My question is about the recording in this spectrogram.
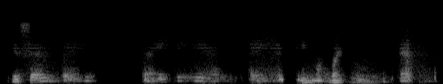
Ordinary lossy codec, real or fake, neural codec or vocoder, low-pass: none; fake; codec, 44.1 kHz, 0.9 kbps, DAC; 7.2 kHz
